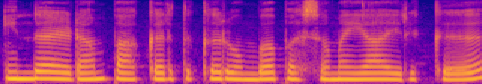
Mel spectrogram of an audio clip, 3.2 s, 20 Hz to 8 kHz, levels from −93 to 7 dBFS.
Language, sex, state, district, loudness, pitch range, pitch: Tamil, female, Tamil Nadu, Nilgiris, -14 LUFS, 215-230 Hz, 220 Hz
